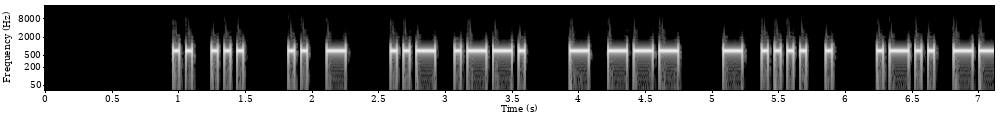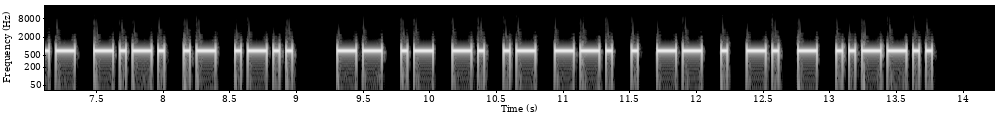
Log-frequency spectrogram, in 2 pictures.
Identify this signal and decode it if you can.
Morse code, heard as a keyed tone, about 25 wpm, 700 Hz. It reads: IS IT UP TO THE LOCAL MANAGEMENT?
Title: Sentences from Top 1000 Words - Review Part 4 - 25wpm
